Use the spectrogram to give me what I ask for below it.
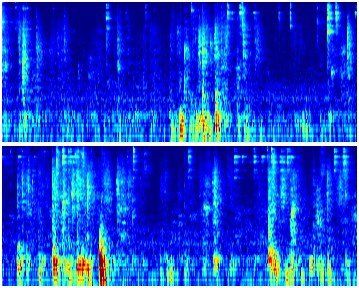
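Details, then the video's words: Dogs wrestling together indoors in the morning, giving rough panting grunts, snorts and low growls in uneven bursts amid scuffling and thuds, a person's voice speaking near the end. "My dogs wrestling every morning"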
